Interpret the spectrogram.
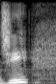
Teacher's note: the sound stops because all the sound is going through your nose when you do NG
